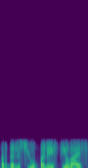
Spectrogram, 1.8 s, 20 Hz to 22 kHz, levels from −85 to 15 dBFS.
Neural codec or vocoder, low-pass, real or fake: codec, 24 kHz, 0.9 kbps, DualCodec; 3.6 kHz; fake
